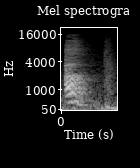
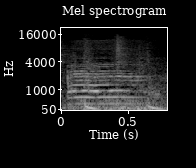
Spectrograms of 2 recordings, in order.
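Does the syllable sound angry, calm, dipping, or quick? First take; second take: angry; calm. First: The syllable sounds sharp, as if angry. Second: The syllable is said calmly and smoothly. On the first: "Ang fourth tone, parang galit" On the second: "Ang first tone, dapat malumanay"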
